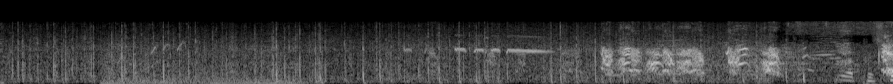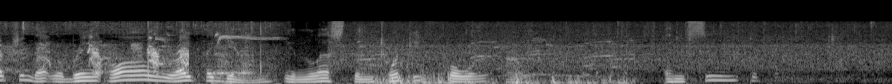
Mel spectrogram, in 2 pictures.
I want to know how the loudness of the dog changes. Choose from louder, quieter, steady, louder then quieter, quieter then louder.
louder.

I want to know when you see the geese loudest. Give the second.
13 s.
